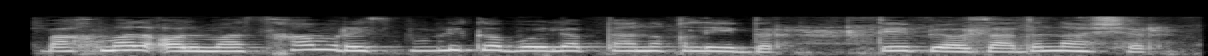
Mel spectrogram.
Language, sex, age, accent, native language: Uzbek, female, 19-29, Farg'ona, Uzbek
